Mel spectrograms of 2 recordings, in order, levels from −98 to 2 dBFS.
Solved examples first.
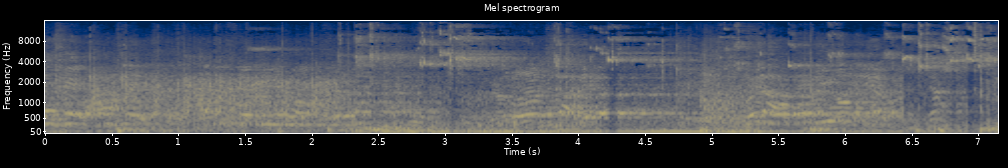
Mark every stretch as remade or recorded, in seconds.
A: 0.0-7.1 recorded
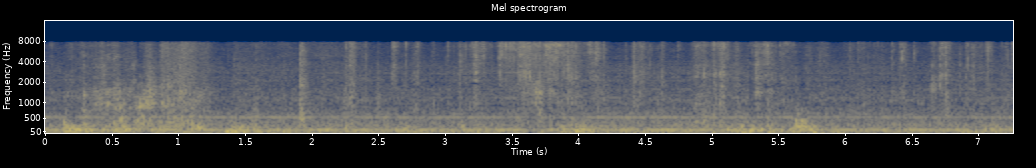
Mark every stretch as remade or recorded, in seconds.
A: 0.0-7.3 recorded

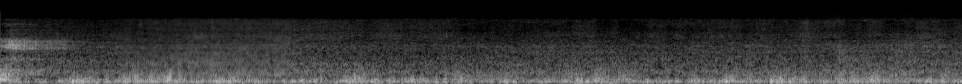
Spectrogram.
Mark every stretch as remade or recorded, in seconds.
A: 0.0-1.2 recorded; 1.2-2.9 remade; 2.9-9.6 recorded

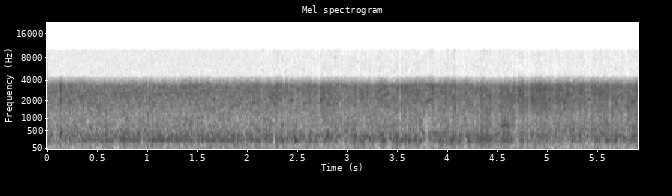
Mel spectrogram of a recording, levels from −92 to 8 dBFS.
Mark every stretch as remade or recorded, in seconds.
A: 0.0-2.1 recorded; 2.1-5.9 remade

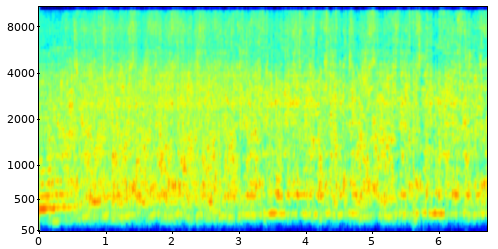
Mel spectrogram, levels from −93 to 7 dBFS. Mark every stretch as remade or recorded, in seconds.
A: 0.0-6.7 recorded

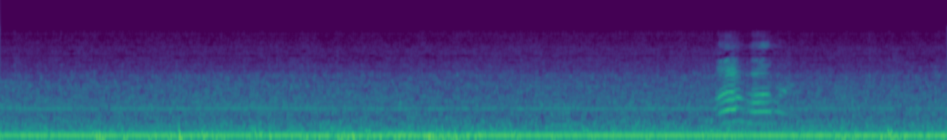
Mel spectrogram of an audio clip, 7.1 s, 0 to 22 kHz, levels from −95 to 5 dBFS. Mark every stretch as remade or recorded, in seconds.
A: 0.0-1.9 recorded; 1.9-3.6 remade; 3.6-7.1 recorded

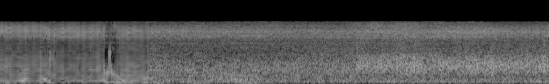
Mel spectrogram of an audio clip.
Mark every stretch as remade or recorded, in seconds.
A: 0.0-1.5 remade; 1.5-5.5 recorded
